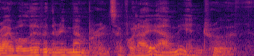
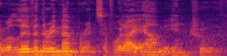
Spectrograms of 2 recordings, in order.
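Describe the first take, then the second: First: It is spoken more quietly, softer voice. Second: It is spoken at full, normal voice.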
